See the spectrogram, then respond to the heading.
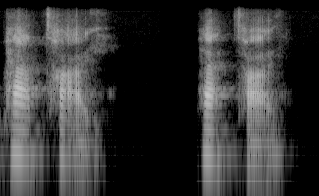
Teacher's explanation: Okay, so pad thai, it's unreleased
